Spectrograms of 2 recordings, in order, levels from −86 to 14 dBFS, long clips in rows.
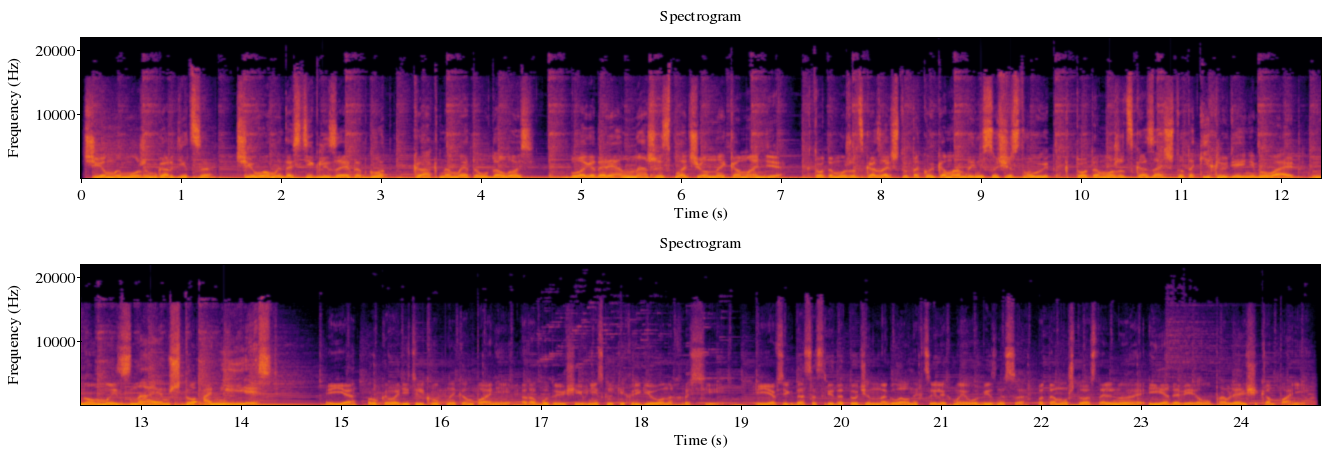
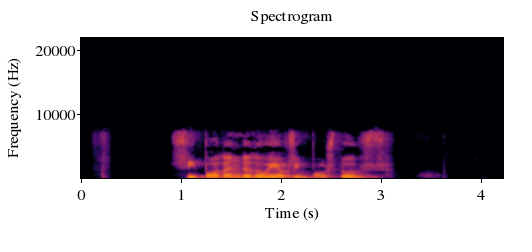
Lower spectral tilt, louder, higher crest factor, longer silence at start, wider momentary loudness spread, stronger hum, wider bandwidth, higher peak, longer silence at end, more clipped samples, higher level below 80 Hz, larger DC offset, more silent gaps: about the same, -5 dB/octave vs -4.5 dB/octave; first, -12 LUFS vs -15 LUFS; about the same, 12 dB vs 16 dB; second, 0.05 s vs 0.2 s; second, 6 LU vs 16 LU; neither; first, over 20 kHz vs 7.8 kHz; about the same, 0 dBFS vs -2 dBFS; second, 0.05 s vs 1.2 s; neither; first, -22 dBFS vs -60 dBFS; neither; second, none vs 0.33-0.90 s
